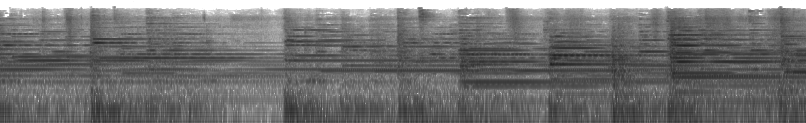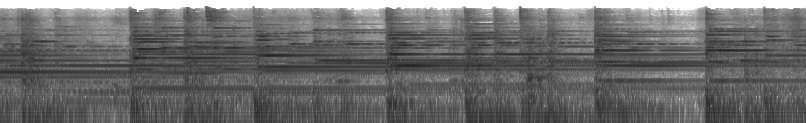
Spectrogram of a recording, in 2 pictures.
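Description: Carillon bells played in a melody, each struck note ringing on and overlapping the next, with a brief pause about two to three seconds in.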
